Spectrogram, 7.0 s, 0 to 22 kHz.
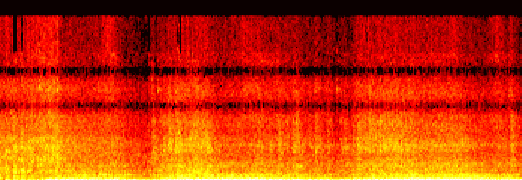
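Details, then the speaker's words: Mercedes W203 turbo M104 engine with 440cc injectors during tuning: cranks, catches, runs lumpy with surging and sagging; rough running, owner unsure, possibly too low fuel pressure. "now that could be maybe because of too low of a fuel pressure or something like that i don't know i'm not a tuner"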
